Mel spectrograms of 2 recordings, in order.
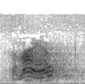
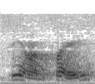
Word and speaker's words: fiancé: How do you pronounce these two words? F-I-A-N-C-E and F-I-A-N-C-E-E. First one is finance. The second one... You didn't hear me spell them. Let me spell them again. F-I-A-N-C-E and F-I-A-N-C-E-E. Fiancé. That's right.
